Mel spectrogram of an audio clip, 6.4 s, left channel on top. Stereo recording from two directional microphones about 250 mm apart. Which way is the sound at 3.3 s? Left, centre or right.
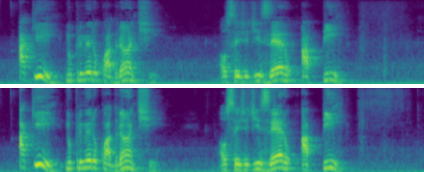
Right.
